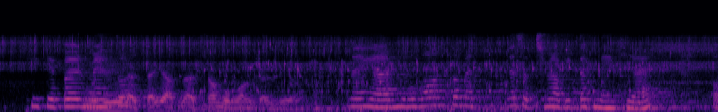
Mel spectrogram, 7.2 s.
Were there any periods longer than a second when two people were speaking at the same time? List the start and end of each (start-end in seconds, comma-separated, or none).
none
